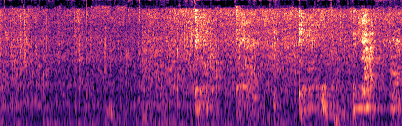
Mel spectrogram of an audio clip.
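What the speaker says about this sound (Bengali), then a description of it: "তারপরে একে একে সবজিগুলোকে ভেজে নেব। প্রথমে দেব গাজর," Carrots fry in white oil in a wok (kadai) with continuous loud, bright sizzling and steady stirring and scraping throughout, no voices.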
